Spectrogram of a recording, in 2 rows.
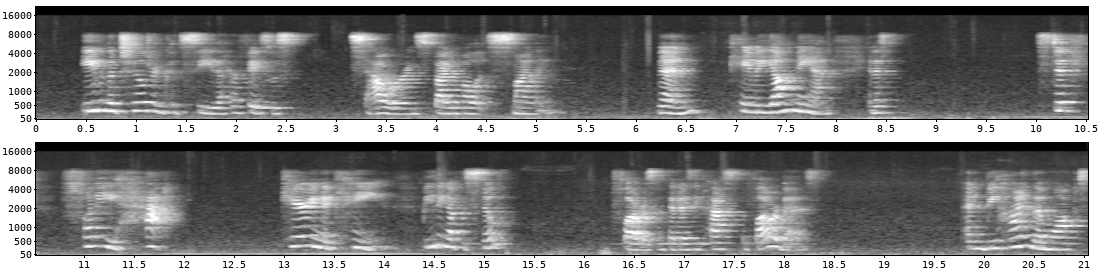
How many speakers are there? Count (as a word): one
